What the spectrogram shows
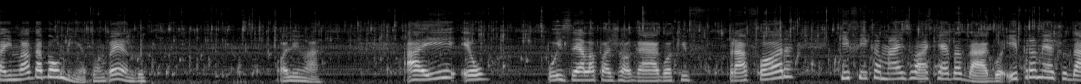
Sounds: splashing water

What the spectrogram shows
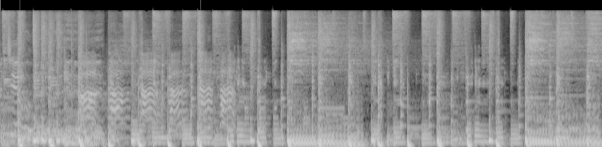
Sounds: funk
music

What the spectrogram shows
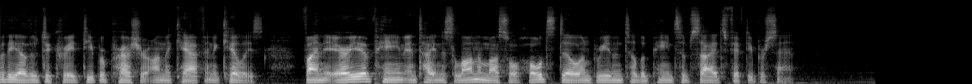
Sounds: speech

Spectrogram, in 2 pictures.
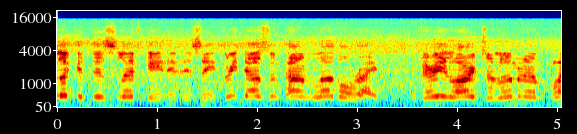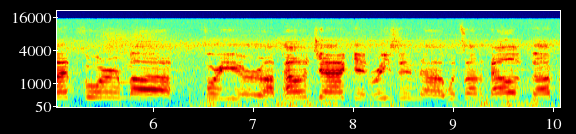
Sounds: speech

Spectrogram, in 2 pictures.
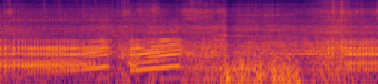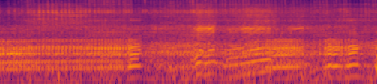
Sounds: motorcycle
vehicle
outside, urban or man-made
driving motorcycle

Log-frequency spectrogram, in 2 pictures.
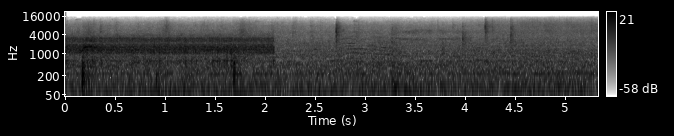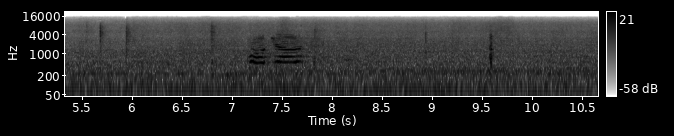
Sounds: fire

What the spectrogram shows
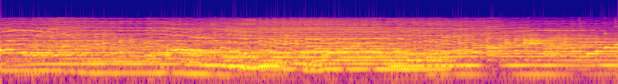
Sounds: bowed string instrument
violin
playing violin

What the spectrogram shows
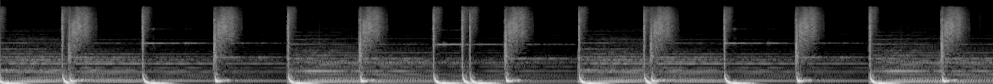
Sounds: music

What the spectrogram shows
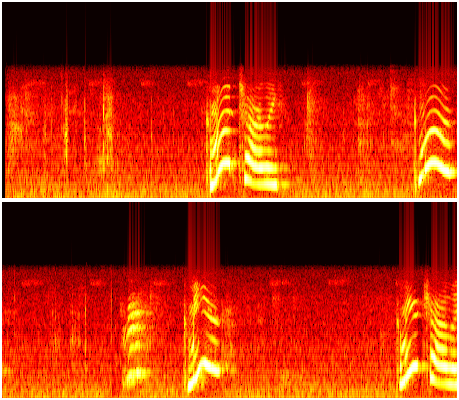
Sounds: animal
pets

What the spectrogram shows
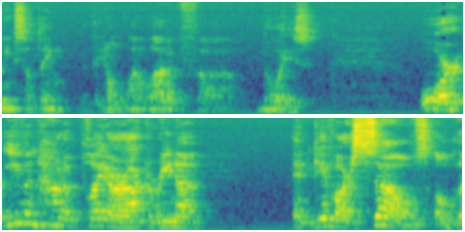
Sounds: speech

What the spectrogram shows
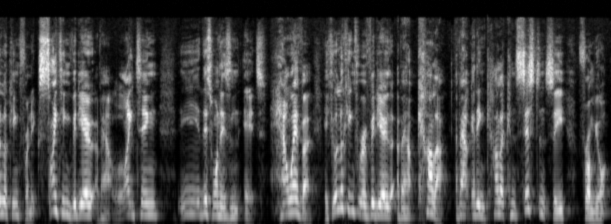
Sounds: speech

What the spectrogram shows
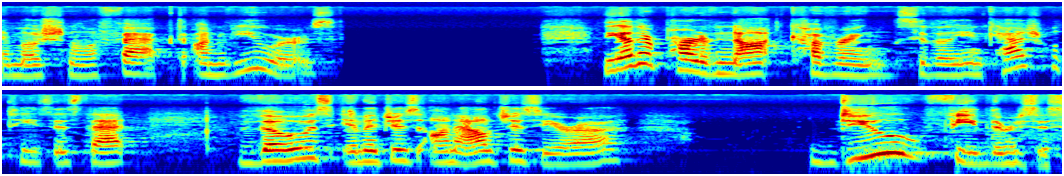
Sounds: speech

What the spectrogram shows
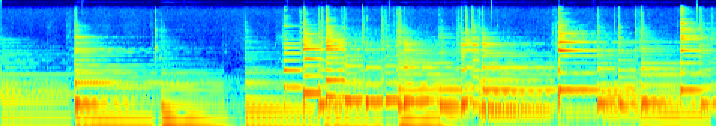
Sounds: music

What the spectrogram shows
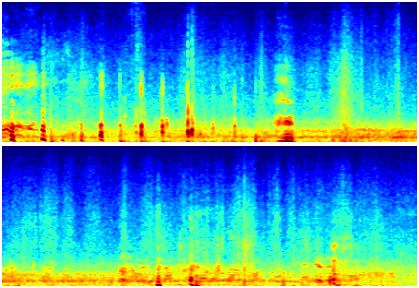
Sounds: speech

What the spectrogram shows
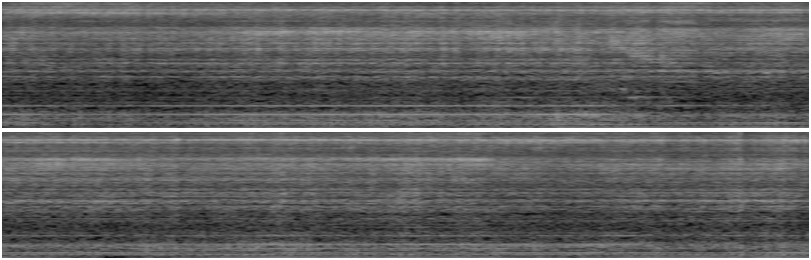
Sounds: tools

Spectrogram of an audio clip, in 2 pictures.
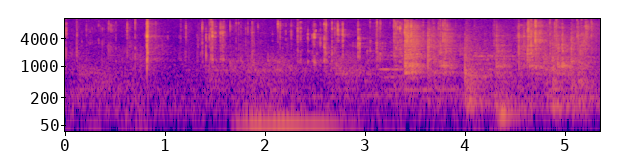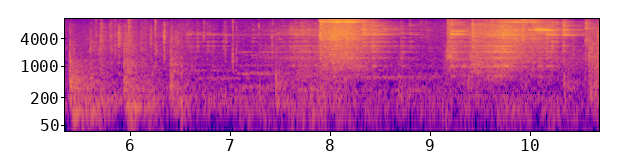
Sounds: inside a small room

